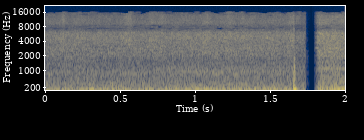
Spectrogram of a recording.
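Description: Tractor engine droning steadily, heard inside the cab, while it pulls an anhydrous ammonia applicator through the field. Near the end there is a short click and the sound cuts out completely for a split second.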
